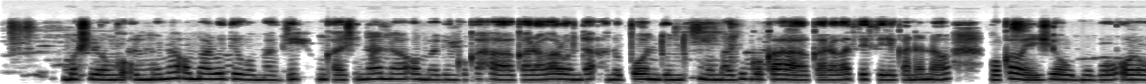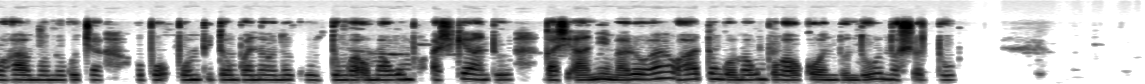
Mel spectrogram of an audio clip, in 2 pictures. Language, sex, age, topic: Oshiwambo, female, 18-24, agriculture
